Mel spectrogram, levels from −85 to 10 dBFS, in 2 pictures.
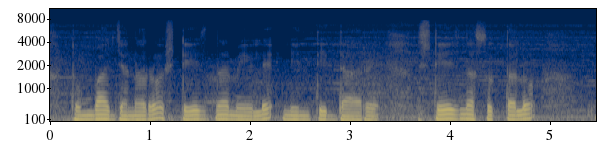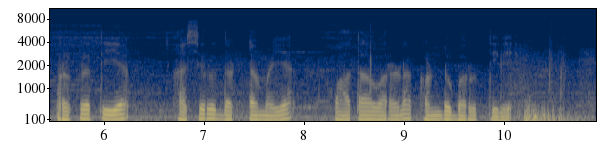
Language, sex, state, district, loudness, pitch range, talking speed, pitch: Kannada, male, Karnataka, Shimoga, -21 LUFS, 105-125 Hz, 65 wpm, 115 Hz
